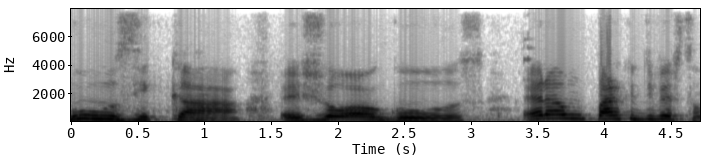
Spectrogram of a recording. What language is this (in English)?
Portuguese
